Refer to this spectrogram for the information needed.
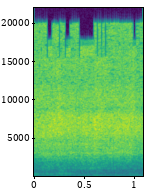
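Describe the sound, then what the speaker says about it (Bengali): Chicken curry spice paste with turmeric and salt frying and being stirred in a pan, a loud continuous hissing sizzle with no pauses. "আমি মশলাটা কষে নেব।"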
